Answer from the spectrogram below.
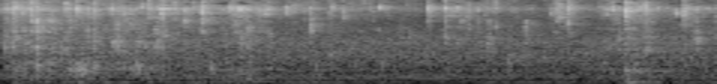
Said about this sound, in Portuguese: Eu vou botar um pouquinho de água.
